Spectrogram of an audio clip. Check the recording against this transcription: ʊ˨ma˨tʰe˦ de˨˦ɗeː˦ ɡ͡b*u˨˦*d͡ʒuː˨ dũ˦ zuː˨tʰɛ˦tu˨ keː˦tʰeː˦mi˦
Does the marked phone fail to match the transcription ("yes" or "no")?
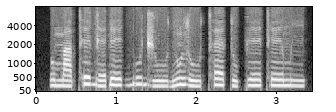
yes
